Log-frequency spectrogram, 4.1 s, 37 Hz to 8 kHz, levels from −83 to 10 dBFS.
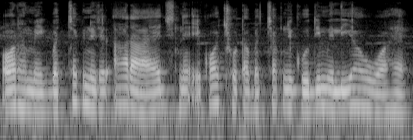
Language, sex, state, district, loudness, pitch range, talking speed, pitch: Hindi, male, Uttar Pradesh, Shamli, -18 LUFS, 120-130 Hz, 290 wpm, 125 Hz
